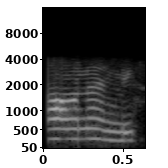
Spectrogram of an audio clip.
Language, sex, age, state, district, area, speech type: Telugu, female, 18-30, Telangana, Ranga Reddy, rural, conversation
